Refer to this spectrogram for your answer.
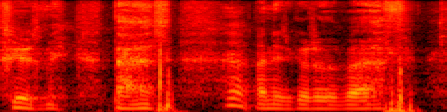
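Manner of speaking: skittery, wild-eyed, jittery creature voice. Voicing a wild-eyed half-elf were-rat hurrying to the bath: skittery, wild-eyed were-rat. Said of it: "kinda like, like, skittery. He's like".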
